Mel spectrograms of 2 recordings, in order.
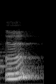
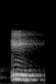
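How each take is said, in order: First: E as a neutral, unrounded schwa-like "euh"; E sounds like "euh"; plain French e. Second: E as a closed, tense "é" like in "été"; E pronounced like "ay" without glide; é sound. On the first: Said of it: "il y a un accent aigu qui sert à dire que la lettre E ne se prononce pas". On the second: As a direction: say E as the é in Aurélie. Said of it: "mais se prononce E". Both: Shown as a demonstration.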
